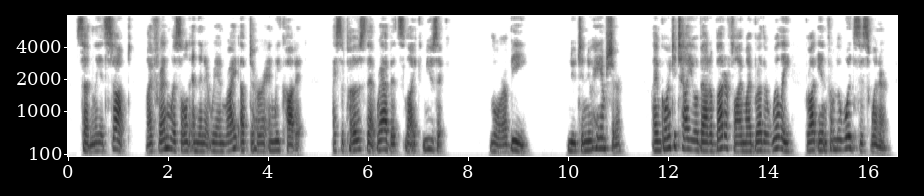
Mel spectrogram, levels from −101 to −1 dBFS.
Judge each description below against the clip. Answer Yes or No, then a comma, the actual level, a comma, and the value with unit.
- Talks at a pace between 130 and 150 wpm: No, average, 175 wpm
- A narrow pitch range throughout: No, average, 3.5 semitones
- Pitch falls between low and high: Yes, medium, 180 Hz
